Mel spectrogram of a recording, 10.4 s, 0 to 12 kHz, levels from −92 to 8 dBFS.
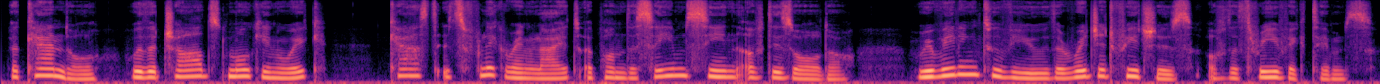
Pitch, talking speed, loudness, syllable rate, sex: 195 Hz, 155 wpm, -19 LUFS, 4.8 syllables/s, female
